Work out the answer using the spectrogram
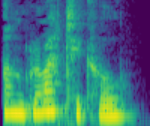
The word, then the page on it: ungrammatical: British English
